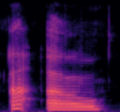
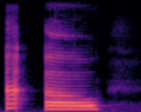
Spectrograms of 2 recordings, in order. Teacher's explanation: it's the interruption of the breath stream during speech by closure of the glottis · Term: glottal stop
